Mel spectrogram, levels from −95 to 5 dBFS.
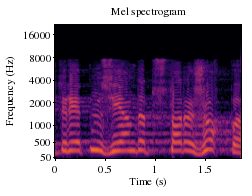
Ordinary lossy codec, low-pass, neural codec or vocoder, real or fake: none; none; none; real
